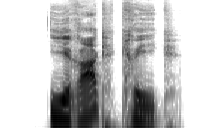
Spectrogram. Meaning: Iraq War (US-led invasion of Iraq in 2003)
- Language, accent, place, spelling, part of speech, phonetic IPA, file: German, Germany, Berlin, Irakkrieg, noun, [iˈʁaːkˌkʁiːk], De-Irakkrieg.ogg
